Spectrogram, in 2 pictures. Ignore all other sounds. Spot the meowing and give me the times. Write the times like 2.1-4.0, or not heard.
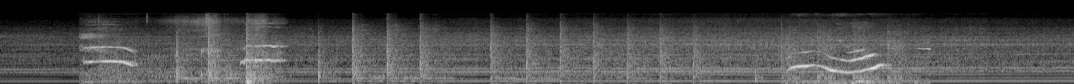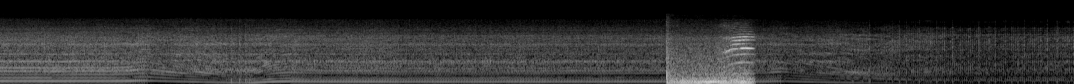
0.8-2.9, 7.8-9.3, 17.4-18.3.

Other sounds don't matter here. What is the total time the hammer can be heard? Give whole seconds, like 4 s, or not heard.
8 s.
